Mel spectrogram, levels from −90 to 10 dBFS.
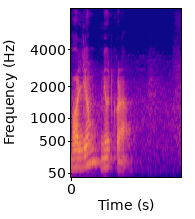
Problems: constant background noise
